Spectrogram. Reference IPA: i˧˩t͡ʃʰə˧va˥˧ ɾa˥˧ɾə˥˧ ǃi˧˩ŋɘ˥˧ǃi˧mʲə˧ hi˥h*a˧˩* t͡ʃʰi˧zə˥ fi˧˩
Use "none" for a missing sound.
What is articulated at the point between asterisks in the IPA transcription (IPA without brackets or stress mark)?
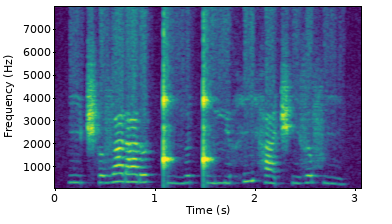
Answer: a˧˩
